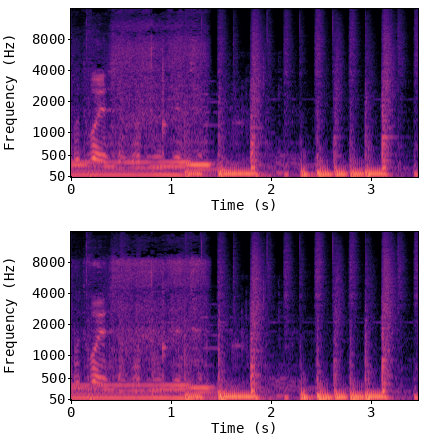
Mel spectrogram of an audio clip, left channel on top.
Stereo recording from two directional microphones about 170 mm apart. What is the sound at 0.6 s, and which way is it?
Music, 20° left (ahead or behind).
